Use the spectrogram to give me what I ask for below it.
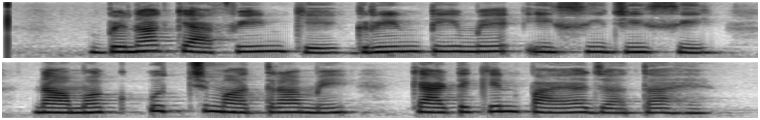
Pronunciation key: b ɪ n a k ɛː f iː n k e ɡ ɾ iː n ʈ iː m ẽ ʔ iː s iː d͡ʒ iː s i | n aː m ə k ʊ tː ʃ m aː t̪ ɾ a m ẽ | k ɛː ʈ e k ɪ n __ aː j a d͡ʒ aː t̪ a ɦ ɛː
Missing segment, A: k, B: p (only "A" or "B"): B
